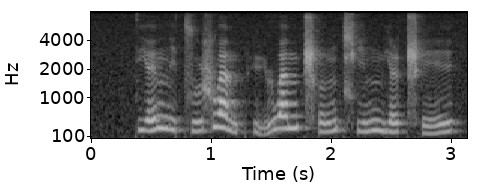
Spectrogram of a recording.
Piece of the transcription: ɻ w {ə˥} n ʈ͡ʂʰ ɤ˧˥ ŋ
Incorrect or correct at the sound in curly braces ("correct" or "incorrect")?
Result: incorrect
